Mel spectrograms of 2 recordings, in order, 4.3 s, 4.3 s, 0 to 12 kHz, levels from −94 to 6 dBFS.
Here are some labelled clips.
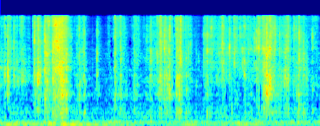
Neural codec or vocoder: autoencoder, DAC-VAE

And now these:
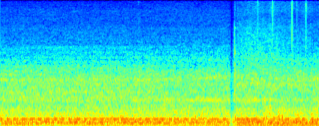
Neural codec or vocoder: none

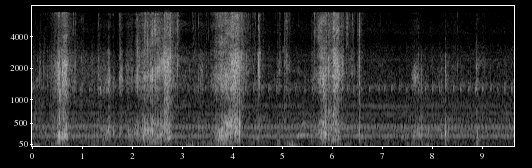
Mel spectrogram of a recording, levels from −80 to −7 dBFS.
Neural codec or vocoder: vocoder, BigVGAN v2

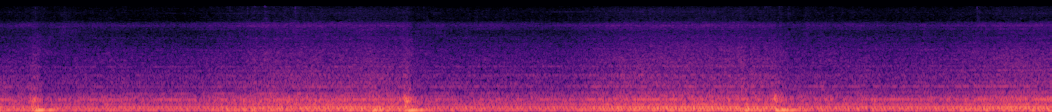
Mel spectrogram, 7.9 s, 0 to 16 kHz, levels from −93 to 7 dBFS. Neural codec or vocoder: none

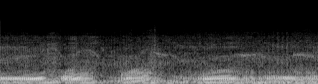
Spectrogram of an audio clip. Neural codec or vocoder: none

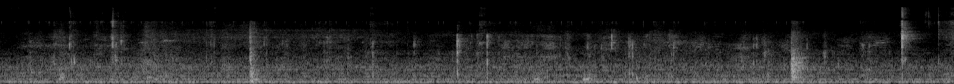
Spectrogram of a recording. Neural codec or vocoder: none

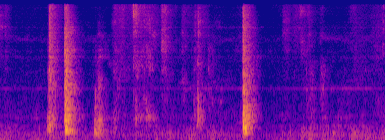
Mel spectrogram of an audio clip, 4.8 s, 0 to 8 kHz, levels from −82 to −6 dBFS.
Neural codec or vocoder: codec, DAC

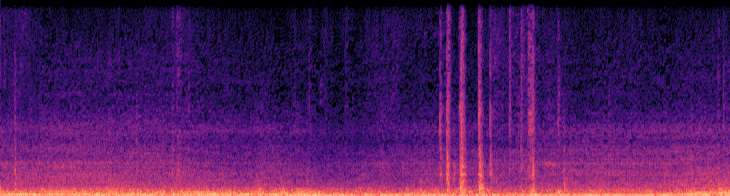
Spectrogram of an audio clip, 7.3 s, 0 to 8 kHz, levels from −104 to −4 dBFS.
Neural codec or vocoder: none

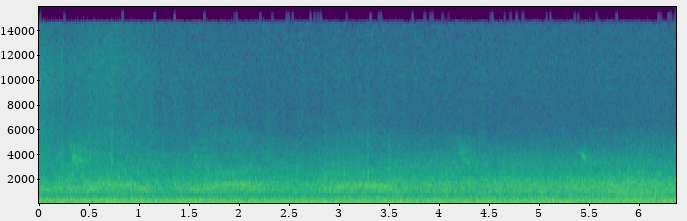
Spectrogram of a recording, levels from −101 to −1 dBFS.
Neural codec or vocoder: autoencoder, DAC-VAE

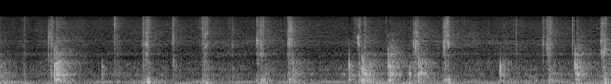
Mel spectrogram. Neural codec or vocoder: codec, SNAC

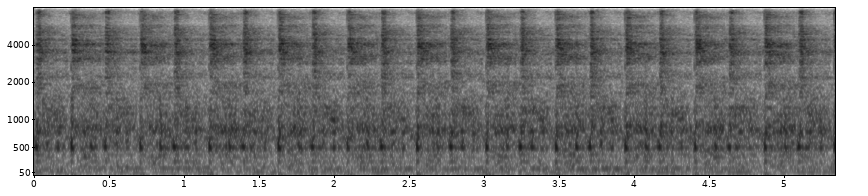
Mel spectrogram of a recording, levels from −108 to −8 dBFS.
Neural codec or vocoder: none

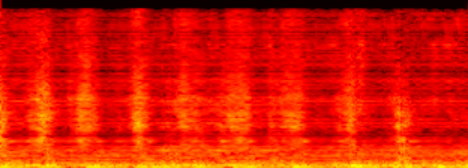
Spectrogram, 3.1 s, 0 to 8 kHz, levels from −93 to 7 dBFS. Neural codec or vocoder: vocoder, HiFi-GAN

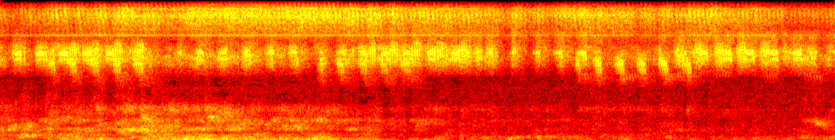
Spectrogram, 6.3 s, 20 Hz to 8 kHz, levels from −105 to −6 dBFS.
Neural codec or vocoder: none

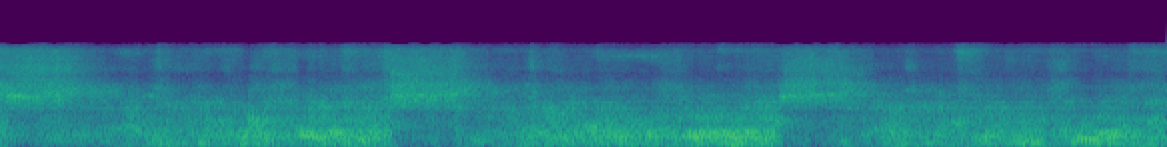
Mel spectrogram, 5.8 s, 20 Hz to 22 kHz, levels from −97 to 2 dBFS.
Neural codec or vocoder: codec, ZipCodec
